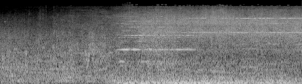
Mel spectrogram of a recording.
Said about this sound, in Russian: Паровоз замедляет ход.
